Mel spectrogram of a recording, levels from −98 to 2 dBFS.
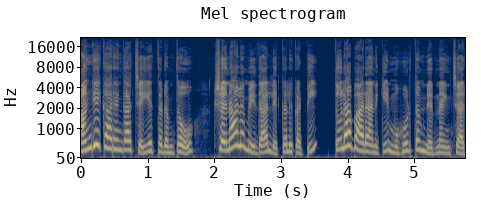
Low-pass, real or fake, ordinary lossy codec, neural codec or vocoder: none; real; none; none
